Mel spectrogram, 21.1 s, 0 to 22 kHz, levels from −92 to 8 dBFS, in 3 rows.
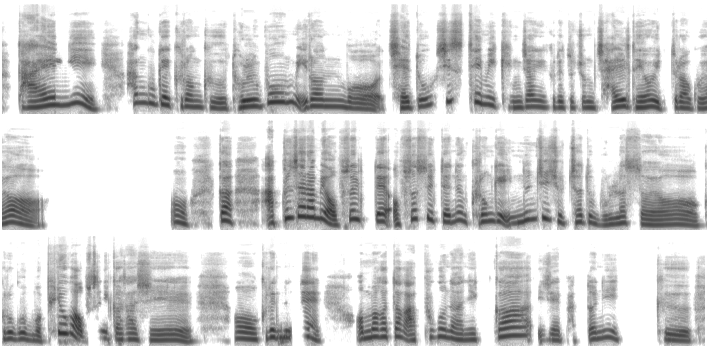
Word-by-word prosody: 다행히 220 - +2 0.3
한국에 290 -5 +1
그런 195 -4 -3
그 150 -3 -2
돌봄 315 - +3
이런 205 - 0
뭐 150 -7 0
제도? 185 +8 +1
시스템이 315 - 0
굉장히 180 +1 -3
그래도 170 -1 -6
좀 170 0 -4
잘 185 +4 +2
되어 185 0 +2
있더라고요. 160 - 0 1.3
어 190 -6 -1
그러니까 250 - +1 0.3
아픈 325 +1 +3
사람이 355 -5 +6
없을 290 - +4
때 230 -2 +5
없었을 300 - 0
때는 225 +1 0
그런 225 +4 -1
게 230 - +1
있는지조차도 210 - -1
몰랐어요. 145 -4 -1
그리고 185 -1 0
뭐 145 -4 -2
필요가 345 - +4
없으니까 195 -4 0
사실. 155 -6 -2 0.4
어 190 -3 +2
그랬는데 220 - -1 0.3
엄마가 245 +7 +2
딱 250 0 -1
아프고 235 +10 -1
나니까 210 - 0
이제 155 +2 -6
봤더니 185 - -5 0.3
그 155 -9 -2
190 Hz, 285 characters per minute, -23 LUFS, 165-240 Hz, 1.3 s, 사람이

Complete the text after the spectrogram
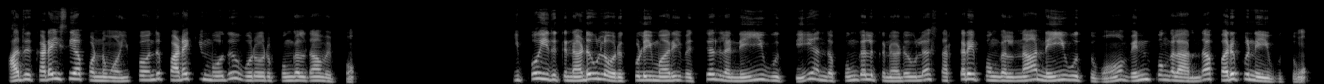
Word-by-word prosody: அது 205 +5 +3
கடைசியா 250 +3 +3
பண்ணுவோம். 170 -4 0
இப்ப 165 - -30
வந்து 245 +5 -2
படைக்கும்போது 230 -1 +1 0.2
1, 190 - 0
1 180 - -5
பொங்கல் 180 0 0
தான் 180 -1 +2
வெப்போம். 135 - -10 1.6
இப்போ 235 +7 -1
இதுக்கு 220 -5 -1
நடுவுல 240 +5 +4
ஒரு 165 - 0
குழி 195 0 +2
மாரி 180 +1 +2
வெச்சு, 160 +7 -7
அதில 205 -6 -1
நெய் 185 +8 +1
ஊத்தி, 170 -3 -5
அந்த 185 -4 -2
பொங்கலுக்கு 205 0 -2
நடுவுல 180 +7 -1
சர்க்கரை 185 +8 +1
பொங்கல்ன்னா, 180 0 +1 0.2
நெய் 185 +5 +3
ஊத்துவோம். 155 -1 -5
வெண் 215 +7 +2
பொங்கலா 195 -6 +1
இருந்தா 155 +11 +1
பருப்பு 245 +3 +4
நெய் 155 -3 +4
ஊத்துவோம். 130 -3 -8
185 Hz, 155 wpm, -23 LUFS, 175-225 Hz, 1.6 s, நடுவுல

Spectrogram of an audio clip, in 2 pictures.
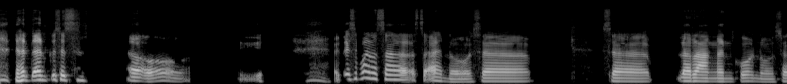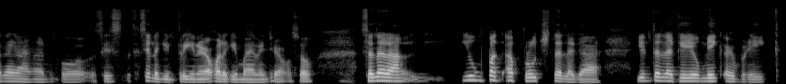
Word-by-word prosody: dinadaan 200 +3 +6
ko 210 - -10
siya 210 - +3 0.7
oo. 145 -1 -1 0.5
Yeh, - - -13 0.7
eh, - - -7
kasi 240 +2 -2
para 295 -2 +1
sa 225 -2 +1
sa - - +1
ano, 125 -2 -3
sa 145 +2 +1 1.1
sa 145 -2 0 0.3
larangan 145 -3 +3
ko 150 +2 -4
'no 125 -1 -7
sa 145 - -5
larangan 125 -4 -3
ko, 120 0 -7
since 135 0 -9
kasi 145 +5 -11
naging 120 -4 -2
trainer 120 0 +1
ako - - +3
naging 120 -1 -3
manager 115 -1 -2
ako. - - -11
So - - 0 0.6
sa 165 - +5
larangan 165 -4 +6 0.5
'yong 195 -1 0
pag-approach 180 -5 +1
talaga 115 -4 +1 0.4
'yon 160 0 -1
talaga 160 -3 +2
'yong 150 -1 +4
make 150 0 +2
or 135 - +1
break. 115 0 -8
145 Hz, 150 wpm, -24 LUFS, 125-165 Hz, 1.1 s, dinadaan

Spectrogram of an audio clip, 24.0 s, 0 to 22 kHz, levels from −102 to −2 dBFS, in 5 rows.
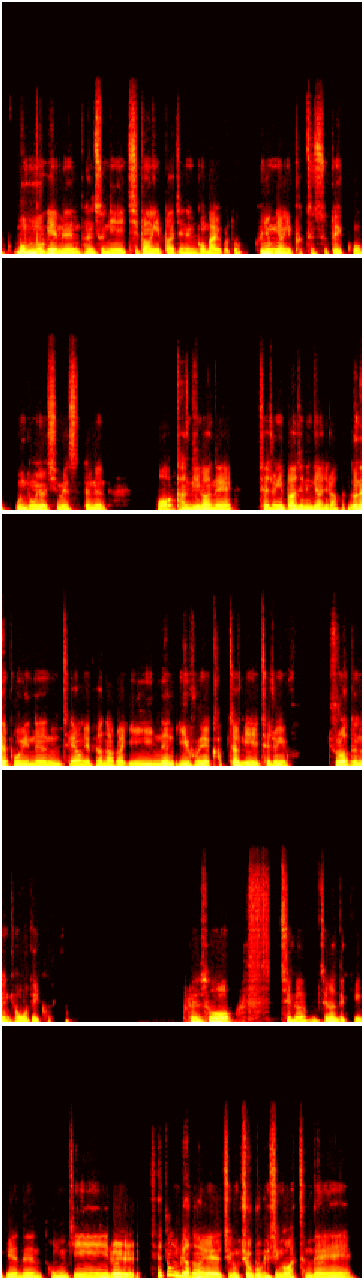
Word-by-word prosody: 몸무게는 115 - +4
단순히 100 +1 -2
지방이 105 -1 -1
빠지는 115 0 -4
거 105 0 -2
말고도 90 - -4 0.2
근육량이 140 -4 +3
붙을 105 +4 -14
수도 115 +1 -6
있고 105 +7 -5
운동을 110 -4 -1
열심히 90 +3 -2
했을 95 -1 -7
때는 95 -1 -2 0.7
어 - - -2
단기간에 115 -1 +1 0.4
체중이 155 -1 0
빠지는 135 -1 +3
게 130 - +2
아니라 115 +4 -2
눈에 120 0 +4
보이는 110 -2 -1
체형의 165 +7 -2
변화가 105 -2 -2
있는 110 +2 +1
이후에 115 +1 +1
갑자기 120 -8 0
체중이 130 -4 0 0.6
줄어드는 105 -5 +2
경우도 95 +2 -3
있거든요. 115 +6 -14 1.5
그래서 130 -5 +3 0.6
지금 160 +3 -3 0.2
제가 125 -2 +1
느끼기에는 120 +1 -2
동기를 145 +4 +2 0.2
체중 265 +3 -2
변화에 135 - +4
지금 105 0 -2
주고 110 +2 +1
계신 110 -3 -2
것 95 -1 +2
같은데 95 -1 -1
115 Hz, 285 characters per minute, -25 LUFS, 100-130 Hz, 1.5 s, 몸무게는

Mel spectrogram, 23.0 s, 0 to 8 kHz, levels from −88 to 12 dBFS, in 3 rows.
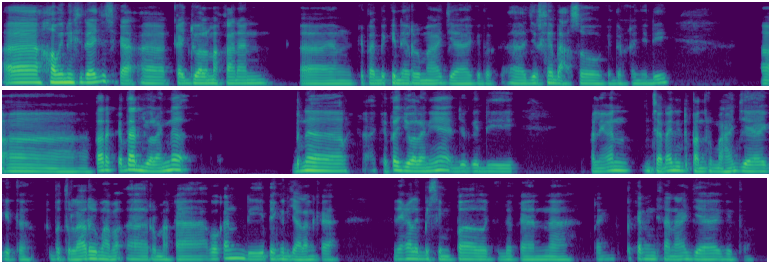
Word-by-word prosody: Eee, 145 +1 +7
home 145 -2 +9
industry 145 -1 +7
aja 185 +5 +2
sih 175 -5 -10
Kak, 110 -1 +1
eee, 115 -1 0
kayak 115 -1 0
jual 120 -2 +5
makanan, 115 +1 -1 0.3
eee, 105 0 -1
yang 105 - -3 0.2
kita 110 - -3
bikin 115 +2 -1
di - - 0
rumah 110 -1 -1
aja, 105 -2 -2
gitu. 105 0 -7 0.2
Eee, 110 -2 -2
jenisnya 115 +2 0
bakso, 105 -1 -2
gitu 105 0 -8
kan. 110 +1 -8
Jadi 120 +7 -4 0.9
heeh, 110 -2 -1 0.2
entar 135 +8 +2
kita 165 +5 +6
jualannya 130 +7 +4 1.1
bener, 130 -1 +5 0.2
e 130 - -17
kita - - +1
jualannya 130 +3 +3
juga 115 0 -3
di 110 0 -4 0.7
palingan 140 +5 0 0.2
rencana 125 +2 +1
di 140 - +3
depan 110 - 0
rumah 110 -3 -3
aja, 125 -3 +2
gitu. 110 -2 -6 0.2
Kebetulan 115 -2 -2
rumah 125 -4 +2
ba 115 - -4
e 115 - -5 0.2
rumah, 105 -1 -3
Kak, 110 +1 -5
aku 120 - 0
kan 145 +1 +1 0.2
dipinggir 115 +1 -2
jalan 100 -1 -2
Kak, 105 0 -7 0.6
ini 115 - -5
kan 130 - +1
lebih 120 -1 -3
simpel 110 0 -2
gitu 105 +1 -7
kan, 105 -1 -3
nah, 105 -1 -3 0.3
peng 115 +2 -13 0.2
pengen 120 -1 -4
di 115 - -15
sana 110 0 -4
aja, 110 -2 -2
gitu. 100 0 -11
115 Hz, 170 wpm, -23 LUFS, 110-125 Hz, 1.1 s, home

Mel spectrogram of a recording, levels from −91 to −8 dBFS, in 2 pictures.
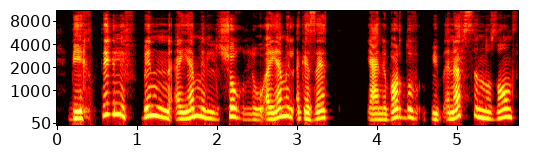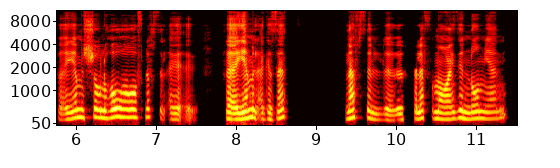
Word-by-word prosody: بيختلف 285 +8 +2
بين 245 -3 +4
أيام 200 +9 +2
الشغل، 185 -2 0
وأيام 180 +10 +2
الأجازات؟ 195 -1 0 0.5
يعني 170 0 +1
برضه 220 +3 +1
بيبقى 175 +1 -4
نفس 235 +7 +2
النظام 215 0 +1
في 180 -8 -11
أيام 190 +7 -1
الشغل، 225 -1 0
هو، 235 +3 +4
هو 230 0 +3
في - - -17
نفس 235 -1 -11
الأي 170 -1 -10
أي - - -17 0.3
في 190 - -4
أيام 185 +6 +4
الأجازات؟ 195 +2 -5 0.7
نفس 220 +2 -2
الاختلاف 165 +3 -5
في - - -18
مواعيد 185 +2 -1
النوم 195 0 -1
يعني؟ 190 +2 -9
200 Hz, 150 wpm, -25 LUFS, 180-230 Hz, 0.7 s, بين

